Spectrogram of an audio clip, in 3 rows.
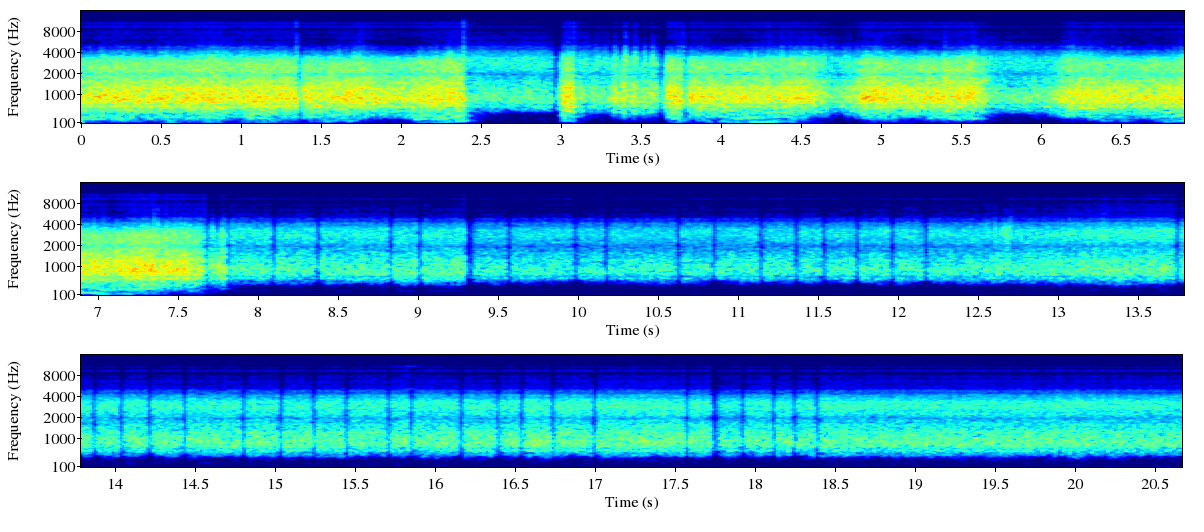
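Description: XHDATA D-328 shortwave radio being tuned across the band: loud, choppy static and fragments of signal cut in and out several times, then about eight seconds in it settles into a steady, quieter hiss of static between stations.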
